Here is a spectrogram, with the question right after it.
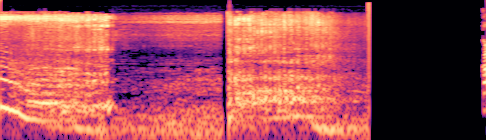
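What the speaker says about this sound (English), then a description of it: "Lion." A lion roars loudly and close, a deep, rumbling, sustained roar with groaning swells lasting several seconds before cutting to silence.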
